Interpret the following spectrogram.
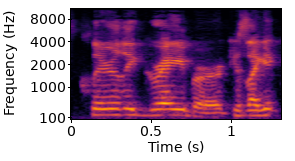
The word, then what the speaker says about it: Graber: So I know it's Graber. I've known since day one. What's the most common mispronunciation of your last name? Grabber. So I grab people.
